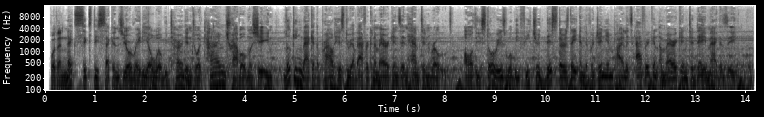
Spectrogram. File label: announcer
